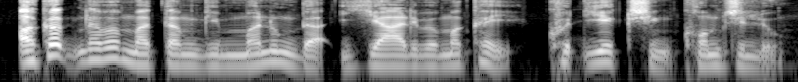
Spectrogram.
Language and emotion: Manipuri, neutral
